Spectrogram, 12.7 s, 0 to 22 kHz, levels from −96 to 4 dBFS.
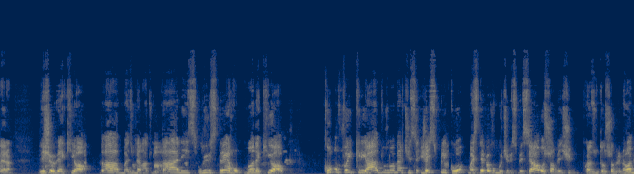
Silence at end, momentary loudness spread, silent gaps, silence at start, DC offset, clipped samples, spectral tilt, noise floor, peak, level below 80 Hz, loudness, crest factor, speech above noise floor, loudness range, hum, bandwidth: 0 s; 13 LU; none; 0 s; under 0.1%; under 0.1%; -3.5 dB/octave; -77 dBFS; -10 dBFS; -72 dBFS; -30 LUFS; 20 dB; 48 dB; 3 LU; none; 12.5 kHz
